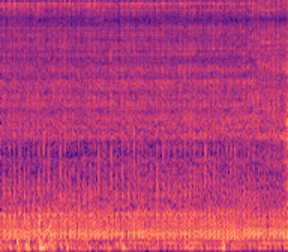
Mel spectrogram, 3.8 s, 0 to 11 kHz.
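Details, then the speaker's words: Rusty Titan TTL688HDC petrol hedge trimmer, just fixed, after air filter sponge cleaned and fuel primed, started and warming up; small two-stroke at steady fast idle, even firing with no misses or surging, normal running. "And then just crank it. And as you can see, it's got it running. It's going to leave it running for a bit, let it warm up."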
